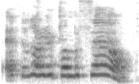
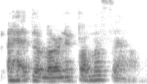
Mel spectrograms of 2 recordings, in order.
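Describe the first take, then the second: First: High, mocking repeat of the line; mock sing-song echo. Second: Said in the usual way. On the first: Shown as a demonstration. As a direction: lift it up high and play with it.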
